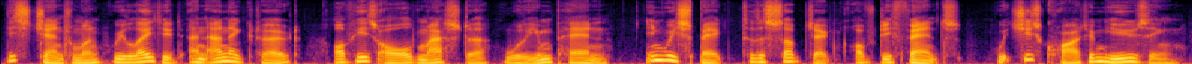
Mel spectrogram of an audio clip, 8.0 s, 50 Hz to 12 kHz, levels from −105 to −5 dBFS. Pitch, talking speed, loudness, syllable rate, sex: 120 Hz, 165 wpm, -21 LUFS, 5.5 syllables/s, male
